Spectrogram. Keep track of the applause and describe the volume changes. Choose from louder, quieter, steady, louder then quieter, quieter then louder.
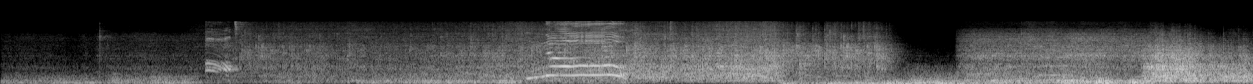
louder.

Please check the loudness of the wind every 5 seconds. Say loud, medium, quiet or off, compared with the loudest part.
quiet, medium, loud.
